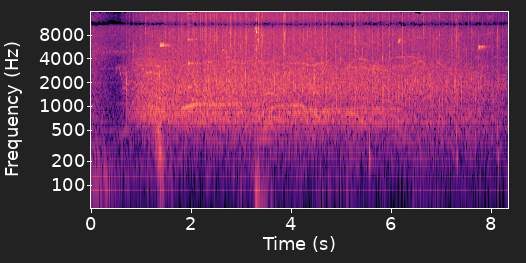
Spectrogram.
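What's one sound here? A golf ball whooshes through the air.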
